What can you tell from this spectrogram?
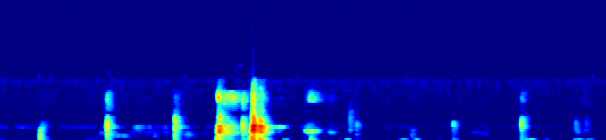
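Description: A person coughing twice in quick succession about two seconds in, among scattered faint clicks and taps.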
